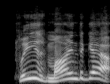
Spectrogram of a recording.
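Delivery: very high train-conductor announcement voice. Speaker describes a character whose gimmick is talking like a conductor; train conductor voice. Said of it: "talking like a conductor would talk".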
